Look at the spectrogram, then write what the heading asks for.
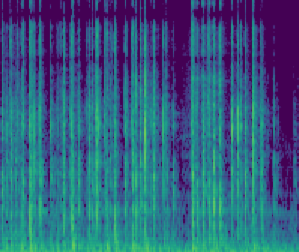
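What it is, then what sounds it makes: Mechanical keyboard with plastic keycaps. A compact mechanical keyboard with white plastic keycaps, a silver case and blue lighting is typed on with the fingertips of both hands. The result is a fast, steady run of short, bright clacking keystrokes with a low thump beneath, each dying away almost at once.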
